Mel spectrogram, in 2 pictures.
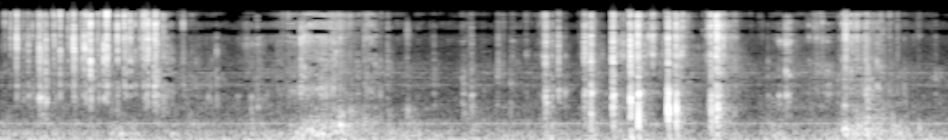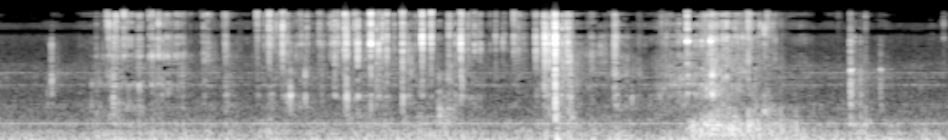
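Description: A utility knife slices scored pieces off a solid orange soap bar with a cross-hatched surface, held in hand. Bursts of crisp, bright crackling and snapping come in clusters, with softer, duller scraping passes between them. The sound is quiet overall, and each crack is dry and stops at once.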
